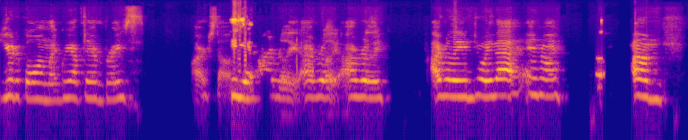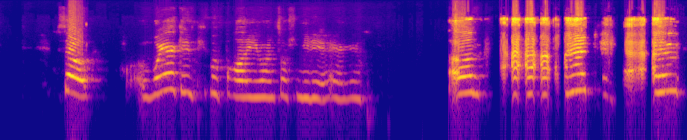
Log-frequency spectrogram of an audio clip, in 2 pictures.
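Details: Adult woman with cerebral palsy who describes herself as spastic, speaking in a real, unacted podcast interview: dysarthria (cerebral palsy).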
